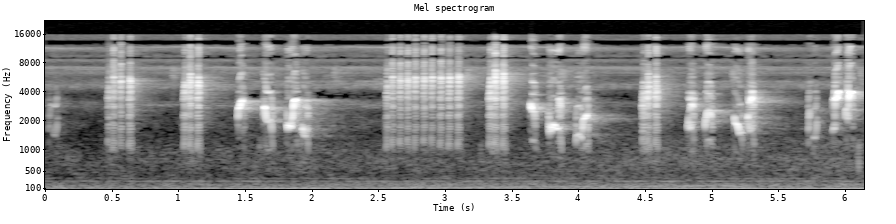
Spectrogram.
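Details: Caged red-whiskered bulbul decoy used for luring wild birds, giving rapid liquid whistled phrases that dip and rise, interleaved with harsh, rhythmic, broadband clicking bursts.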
